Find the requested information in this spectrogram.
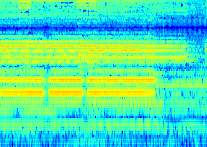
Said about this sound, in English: for those of you online, you probably couldn't hear me say that because of the great honking that's going on here. Never thought I'd say that from the stage.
